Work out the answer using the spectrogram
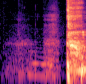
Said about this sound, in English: Excuse me. Coughed right in the mic.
